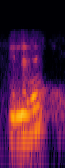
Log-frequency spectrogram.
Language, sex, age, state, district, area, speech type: Tamil, male, 18-30, Tamil Nadu, Nagapattinam, rural, conversation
